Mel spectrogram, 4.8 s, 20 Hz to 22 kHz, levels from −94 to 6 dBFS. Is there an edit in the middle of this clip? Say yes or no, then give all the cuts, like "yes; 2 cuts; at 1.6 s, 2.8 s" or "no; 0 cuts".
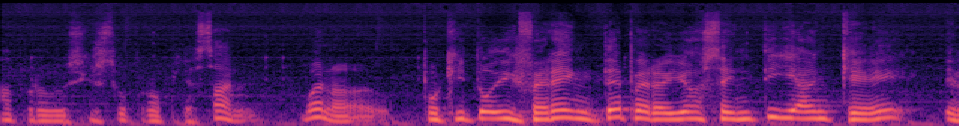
yes; 2 cuts; at 1.3 s, 2.0 s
